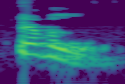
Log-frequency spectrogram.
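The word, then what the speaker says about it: table: জিনিসের নাম ঠিক আছে টেবিল টেবিল টি এ বি এল ই আমরা সবাই উচ্চারণ করি টেবিল তাই বলি উচ্চারণটা টেবিল হবে না টেবল উচ্চারণটা হবে কি টেবল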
